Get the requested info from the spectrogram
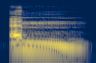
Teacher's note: if it touches the gum, it will give me noon, an, like in English.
